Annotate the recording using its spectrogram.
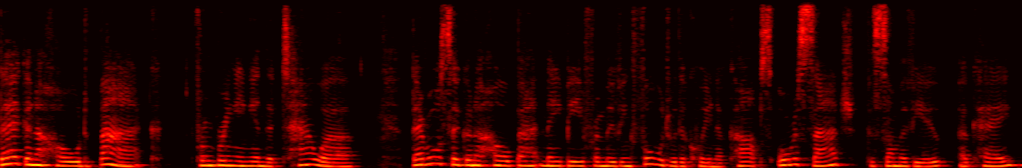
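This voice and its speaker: Speaking at a measured pace in a mid-range voice, a middle-aged woman channels a tarot reading. She keeps things soft and intimate, frequently whispering, and sounds a bit hoarse after a long session.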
